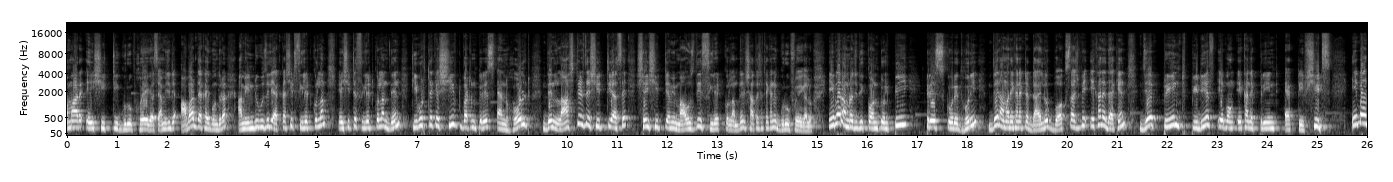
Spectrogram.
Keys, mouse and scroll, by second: 1.7 click, 2.5 click, 2.9 click, 3.5 click, 4.3 click, 5.6 click, 11.1 shift+click, 16.5 ctrl+p.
